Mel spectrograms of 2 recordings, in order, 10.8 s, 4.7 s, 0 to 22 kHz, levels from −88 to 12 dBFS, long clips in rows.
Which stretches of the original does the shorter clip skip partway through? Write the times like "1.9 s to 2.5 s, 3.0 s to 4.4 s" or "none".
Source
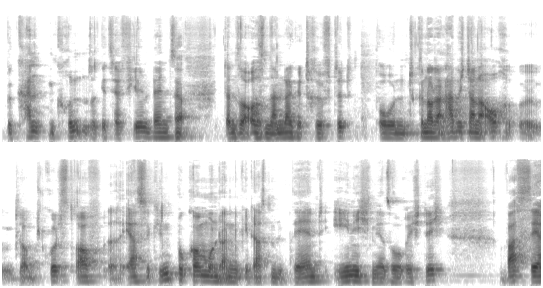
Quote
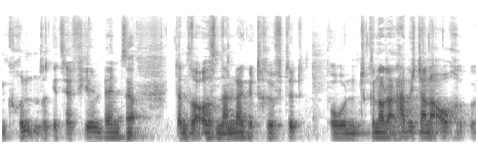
none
